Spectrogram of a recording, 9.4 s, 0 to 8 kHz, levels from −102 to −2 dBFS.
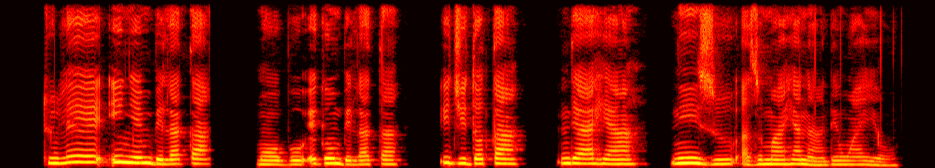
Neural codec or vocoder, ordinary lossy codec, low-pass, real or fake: none; none; none; real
